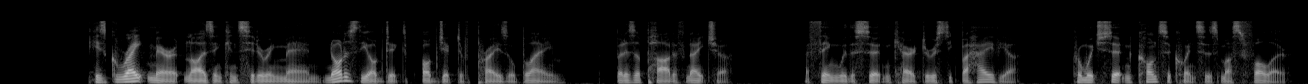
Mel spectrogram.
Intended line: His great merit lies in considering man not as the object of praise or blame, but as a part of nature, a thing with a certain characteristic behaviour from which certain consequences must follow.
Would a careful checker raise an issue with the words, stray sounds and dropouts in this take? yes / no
yes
